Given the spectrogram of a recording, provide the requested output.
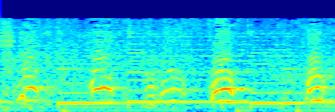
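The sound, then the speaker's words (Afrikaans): A dog barks four times at a distance, short sharp yaps spaced unevenly, with a steady low hum running underneath. “In die verte kon ek 'n hond hoor blaf.”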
